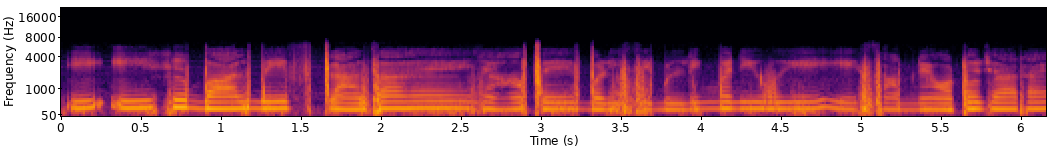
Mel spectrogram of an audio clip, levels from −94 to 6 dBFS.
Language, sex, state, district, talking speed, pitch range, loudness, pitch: Hindi, female, Haryana, Rohtak, 185 wpm, 200-225 Hz, -22 LUFS, 215 Hz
